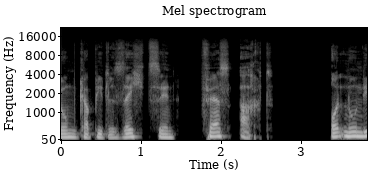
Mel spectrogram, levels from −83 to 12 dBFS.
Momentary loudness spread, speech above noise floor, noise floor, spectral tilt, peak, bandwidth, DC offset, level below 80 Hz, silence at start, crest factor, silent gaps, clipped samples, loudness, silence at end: 12 LU; over 71 dB; under -90 dBFS; -7 dB/octave; -2 dBFS; 13.5 kHz; under 0.1%; -54 dBFS; 0 s; 18 dB; 1.48-1.74 s, 2.15-2.20 s, 2.67-3.35 s; under 0.1%; -21 LUFS; 0 s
